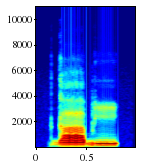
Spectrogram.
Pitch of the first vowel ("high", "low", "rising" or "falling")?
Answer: low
